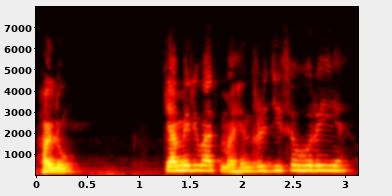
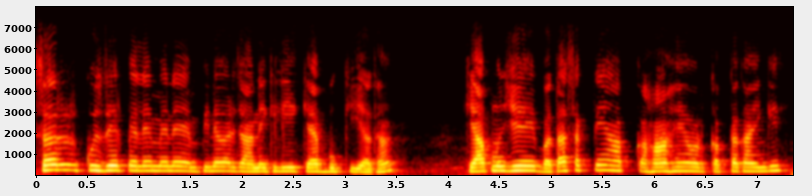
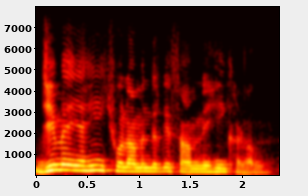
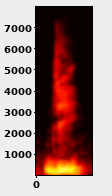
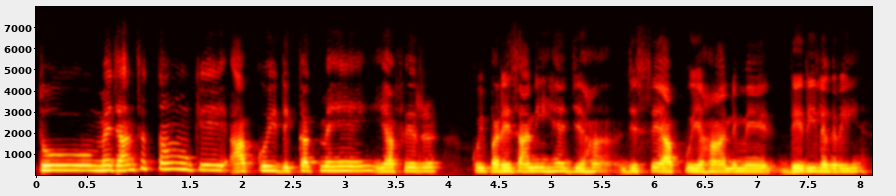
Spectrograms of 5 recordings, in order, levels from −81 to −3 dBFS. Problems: constant background noise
